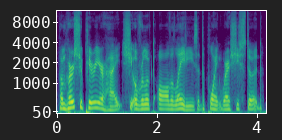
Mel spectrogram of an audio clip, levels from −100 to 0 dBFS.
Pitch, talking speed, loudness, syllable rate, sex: 150 Hz, 215 wpm, -19 LUFS, 5.5 syllables/s, male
